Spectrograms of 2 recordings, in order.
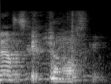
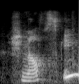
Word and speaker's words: Shanovsky: The first 4, it's a SH instead of the first 4 letters. Shanovsky. Shanovsky or Shanovsky? W is pronounced as a V.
